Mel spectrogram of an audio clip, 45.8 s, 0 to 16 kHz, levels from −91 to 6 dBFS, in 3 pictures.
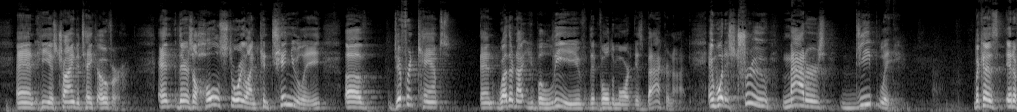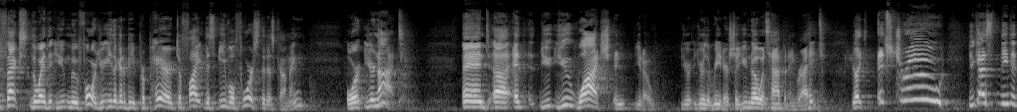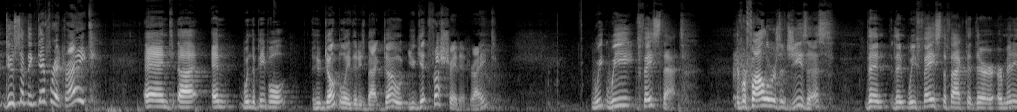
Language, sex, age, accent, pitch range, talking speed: English, male, 40-59, American, 145-200 Hz, 170 wpm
